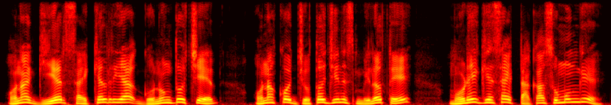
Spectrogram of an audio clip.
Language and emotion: Santali, surprised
